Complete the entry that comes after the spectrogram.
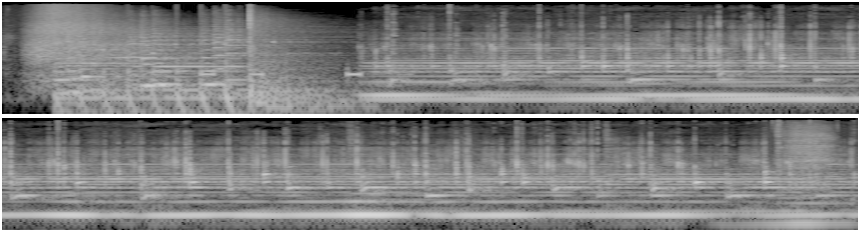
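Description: Freely improvised jazz trio music with sustained, droning low tones and layered shimmering overtones, holding at a steady moderate volume throughout with no one speaking.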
